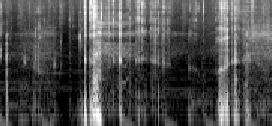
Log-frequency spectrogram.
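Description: Someone chewing crunchy food right at the microphone, with loud irregular bursts of crunching and biting separated by quieter mouth sounds, and no talking.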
